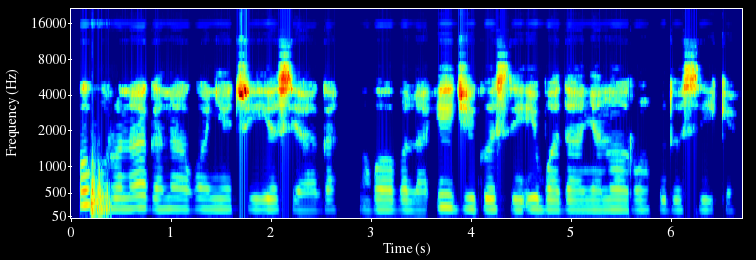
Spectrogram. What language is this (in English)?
Igbo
